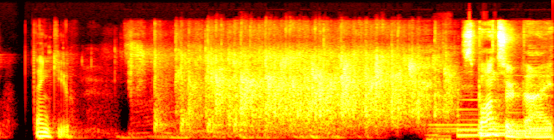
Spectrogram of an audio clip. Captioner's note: applause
